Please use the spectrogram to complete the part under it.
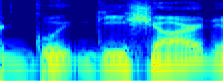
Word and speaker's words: Guichard: Tommy Tucker, WWL, joined by Dr. Claire Guichard.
